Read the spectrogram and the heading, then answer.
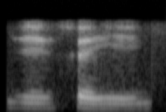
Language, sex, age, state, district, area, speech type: Urdu, male, 18-30, Delhi, South Delhi, urban, conversation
